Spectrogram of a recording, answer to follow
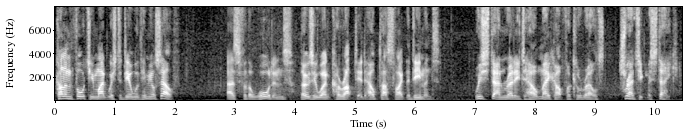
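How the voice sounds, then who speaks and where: A man's voice: on the high side, normal speed, a bit bright, slight background noise, close to an everyday voice. A man playing a loyal soldier in a video game, reporting in a formal, respectful way. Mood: dutiful.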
